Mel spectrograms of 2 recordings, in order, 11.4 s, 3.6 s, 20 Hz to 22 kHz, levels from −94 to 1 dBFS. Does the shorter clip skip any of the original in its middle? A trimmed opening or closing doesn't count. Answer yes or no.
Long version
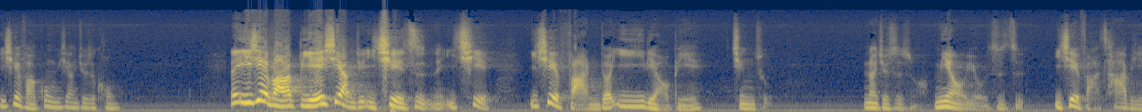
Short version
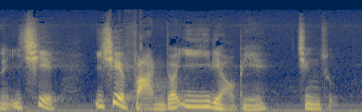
no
